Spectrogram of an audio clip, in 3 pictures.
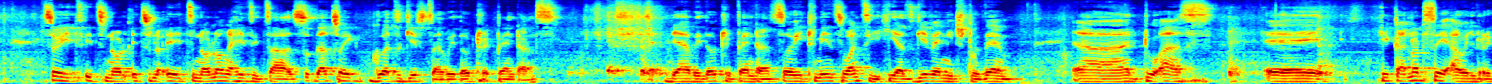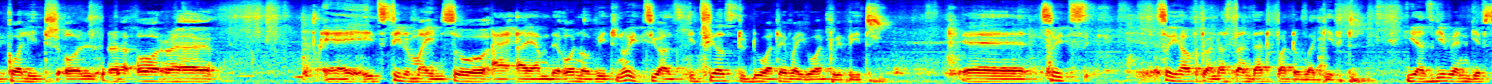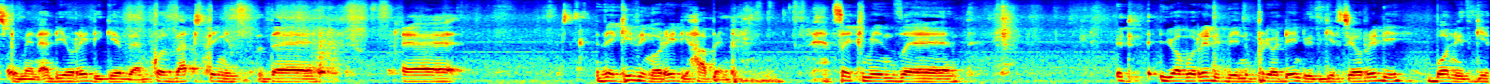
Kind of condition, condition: setting, large echoing room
